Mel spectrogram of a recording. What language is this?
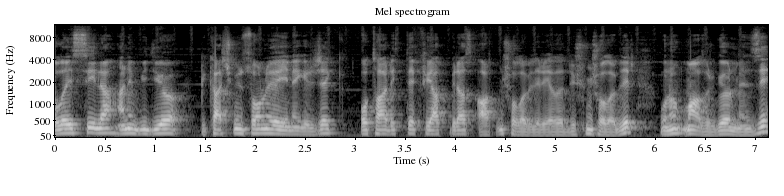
Turkish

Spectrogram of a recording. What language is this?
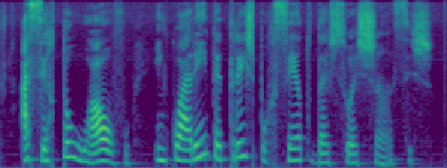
Portuguese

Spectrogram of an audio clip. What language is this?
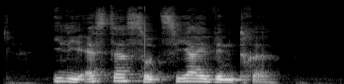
Esperanto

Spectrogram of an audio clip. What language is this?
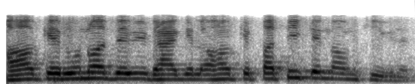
Maithili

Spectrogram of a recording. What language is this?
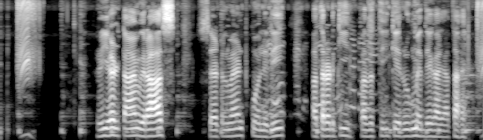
Hindi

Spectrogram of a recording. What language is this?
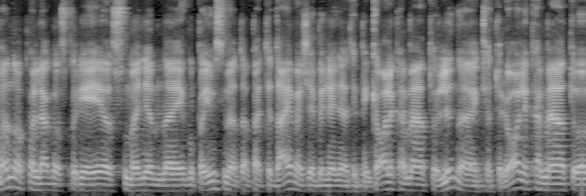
Lithuanian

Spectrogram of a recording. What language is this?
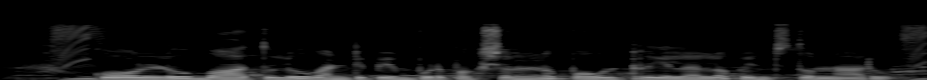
Telugu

